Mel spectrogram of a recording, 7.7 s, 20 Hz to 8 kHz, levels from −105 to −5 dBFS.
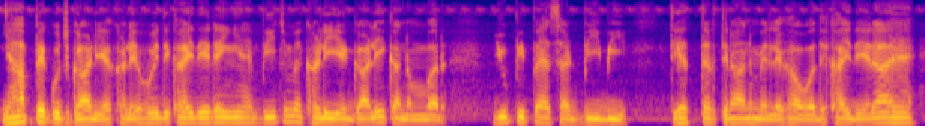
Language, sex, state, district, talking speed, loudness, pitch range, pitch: Hindi, male, Uttar Pradesh, Saharanpur, 225 wpm, -21 LUFS, 105-120 Hz, 110 Hz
